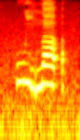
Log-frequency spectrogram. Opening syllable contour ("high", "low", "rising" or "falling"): falling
